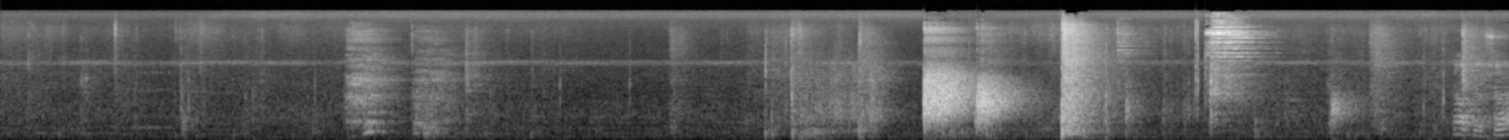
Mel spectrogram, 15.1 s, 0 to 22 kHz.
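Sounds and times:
bocce balls knocking: 9.2 - 11.4.

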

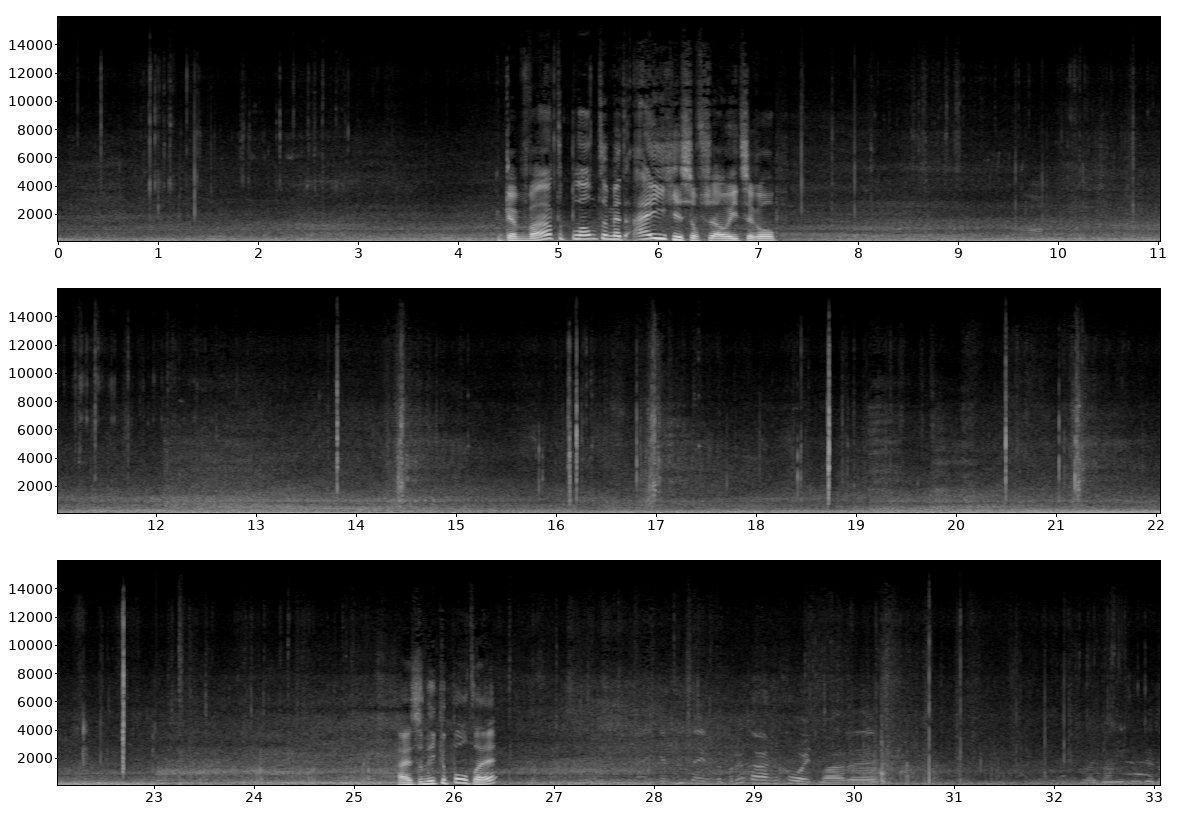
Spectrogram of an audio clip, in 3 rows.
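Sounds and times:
vehicle engine rumbling: 0.0 - 33.0
light clicks: 15.7 - 19.1.

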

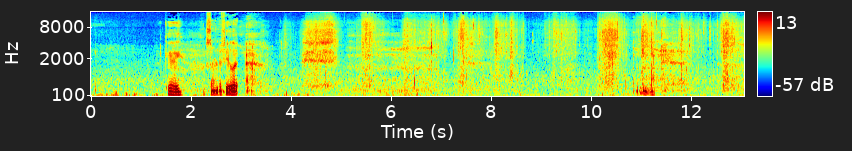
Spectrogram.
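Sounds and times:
footsteps crunching dry leaves: 3.8 - 13.0.

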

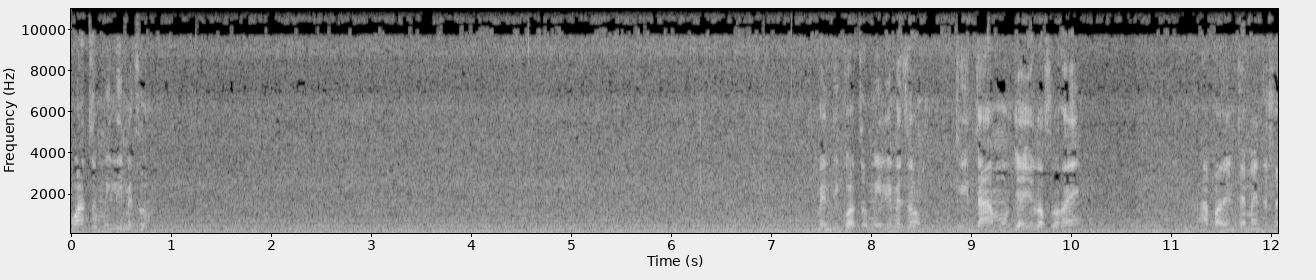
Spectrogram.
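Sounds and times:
machine hum with hiss: 0.0 - 12.0.

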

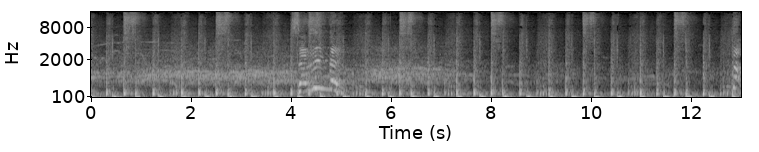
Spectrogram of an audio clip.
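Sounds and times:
kick drum beat: 0.0 - 13.0.

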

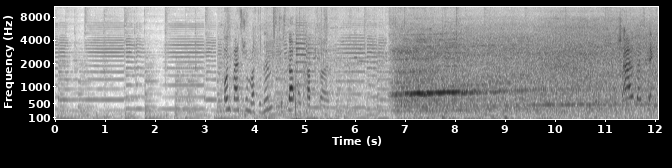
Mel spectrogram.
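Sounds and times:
low tone: 6.7 - 12.0
street traffic noise: 6.7 - 12.0
tram electric motor whine: 6.7 - 12.0.

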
